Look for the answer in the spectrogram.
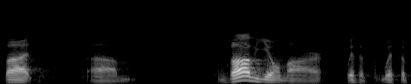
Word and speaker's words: vav: In Hebrew, there's a letter, which I can't even draw for you, but the English word of it is W-A-W, and you want to say waw when you see it, but it's actually pronounced vav, like in rhyming with love.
